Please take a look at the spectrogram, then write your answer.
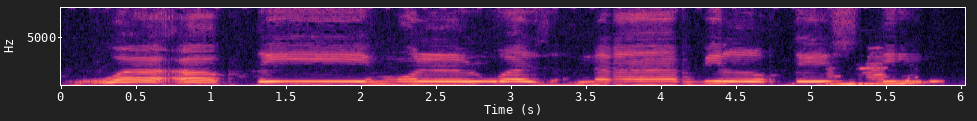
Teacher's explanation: wa aqi jangan wa aki, wa aqi qaf tebal.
